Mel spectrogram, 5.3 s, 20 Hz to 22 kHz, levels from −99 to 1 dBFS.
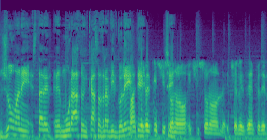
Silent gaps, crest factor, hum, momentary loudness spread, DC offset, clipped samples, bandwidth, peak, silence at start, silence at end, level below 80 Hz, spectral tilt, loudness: none; 14 dB; none; 7 LU; under 0.1%; under 0.1%; 16.5 kHz; -6 dBFS; 0 s; 0 s; -42 dBFS; -5 dB/octave; -20 LUFS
